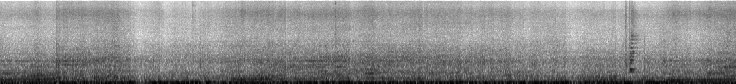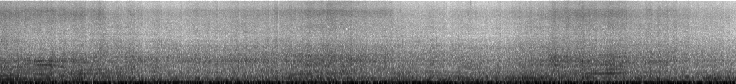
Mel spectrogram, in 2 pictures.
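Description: Porsche Cayman's engine heard from inside the cabin, rising in pitch several times as the car accelerates and then falling back, over a steady low road rumble.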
